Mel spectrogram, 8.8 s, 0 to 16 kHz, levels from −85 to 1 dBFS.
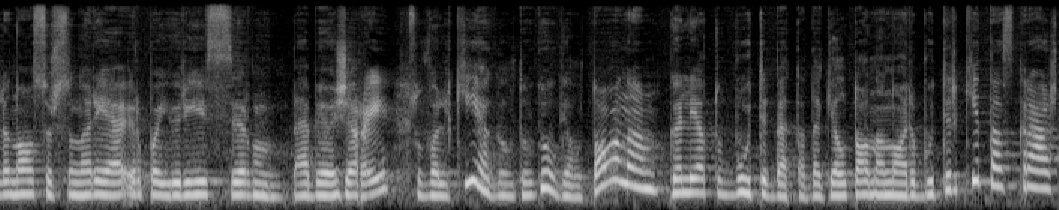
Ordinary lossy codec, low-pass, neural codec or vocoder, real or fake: AAC, 96 kbps; 14.4 kHz; vocoder, 44.1 kHz, 128 mel bands, Pupu-Vocoder; fake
